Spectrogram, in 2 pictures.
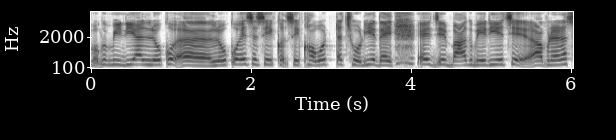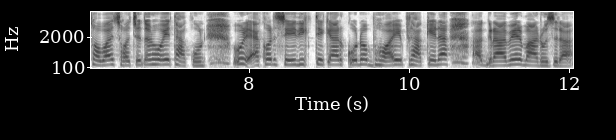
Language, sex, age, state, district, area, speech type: Bengali, female, 18-30, West Bengal, North 24 Parganas, rural, spontaneous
